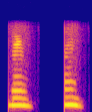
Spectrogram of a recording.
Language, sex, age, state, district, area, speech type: Malayalam, female, 45-60, Kerala, Thiruvananthapuram, urban, conversation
